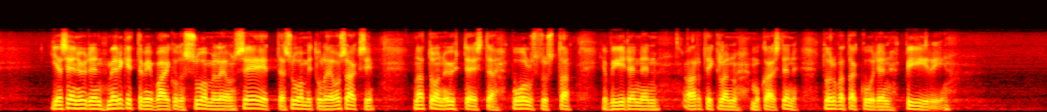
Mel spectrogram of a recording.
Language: Finnish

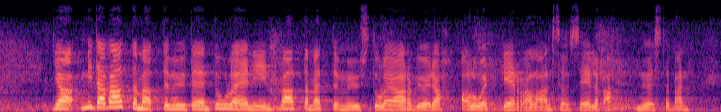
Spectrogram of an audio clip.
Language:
Finnish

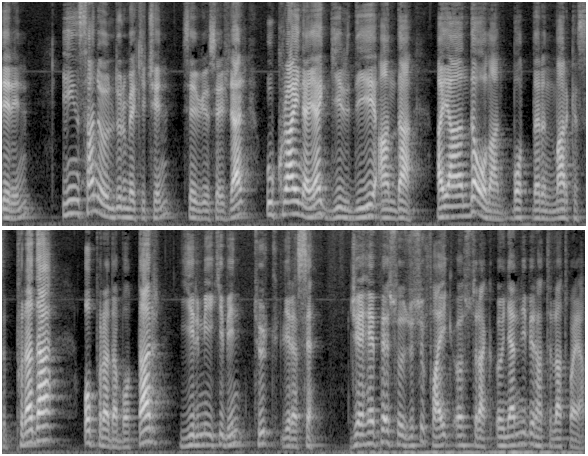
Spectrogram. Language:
Turkish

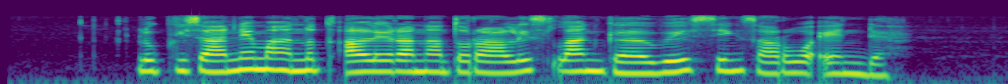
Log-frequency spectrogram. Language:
Javanese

